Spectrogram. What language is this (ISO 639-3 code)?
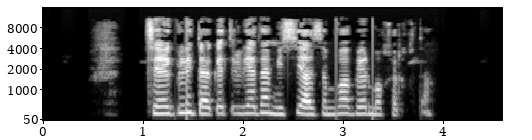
kat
